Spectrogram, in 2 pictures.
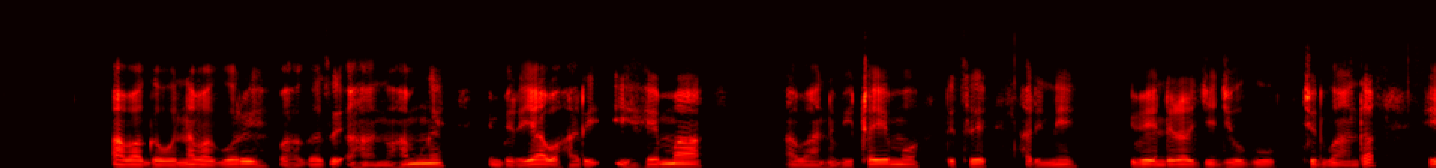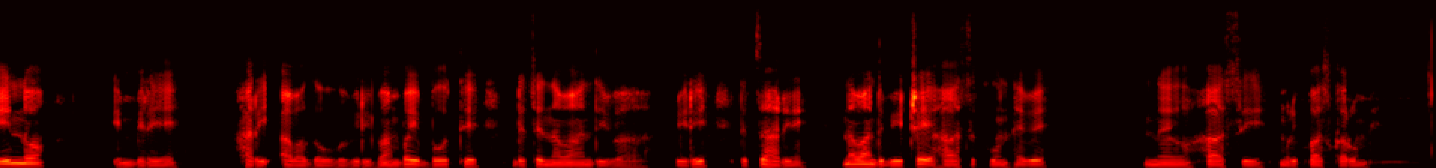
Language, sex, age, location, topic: Kinyarwanda, male, 18-24, Kigali, health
